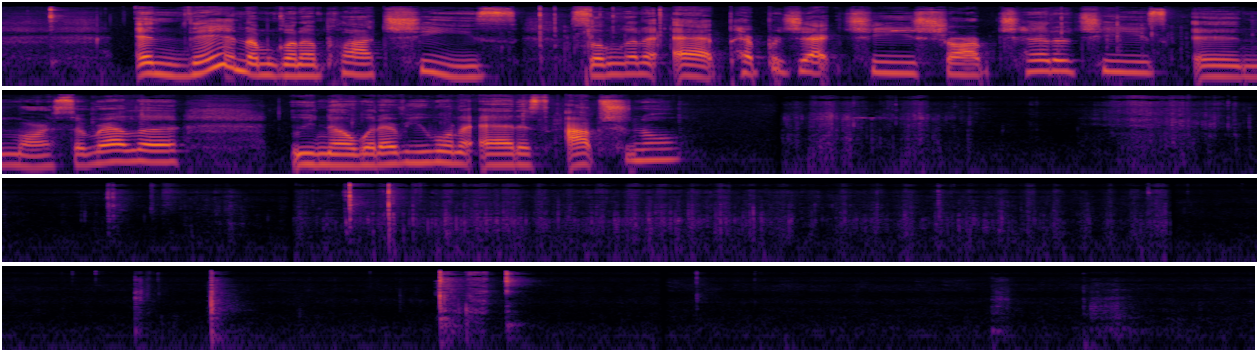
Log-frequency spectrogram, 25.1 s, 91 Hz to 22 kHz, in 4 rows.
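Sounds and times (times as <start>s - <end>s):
plastic bag rustling: 10.2s - 18.4s.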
